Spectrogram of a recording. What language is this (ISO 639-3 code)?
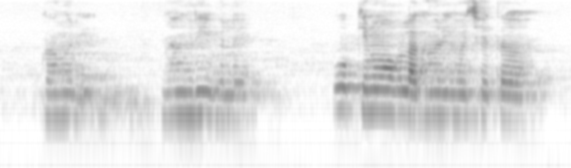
mai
